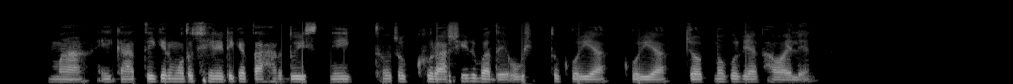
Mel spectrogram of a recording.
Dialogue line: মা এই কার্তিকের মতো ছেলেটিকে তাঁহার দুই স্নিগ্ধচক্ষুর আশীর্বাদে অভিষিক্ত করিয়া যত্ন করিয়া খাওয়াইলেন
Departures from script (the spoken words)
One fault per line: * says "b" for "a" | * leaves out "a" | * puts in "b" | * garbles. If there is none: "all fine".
* puts in "করিয়া"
